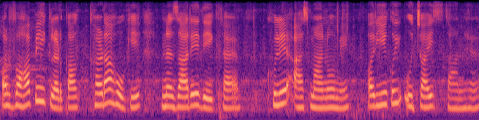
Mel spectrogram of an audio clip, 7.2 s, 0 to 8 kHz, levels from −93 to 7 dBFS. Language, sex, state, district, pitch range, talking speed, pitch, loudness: Hindi, female, Goa, North and South Goa, 215-260 Hz, 165 wpm, 230 Hz, -16 LUFS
